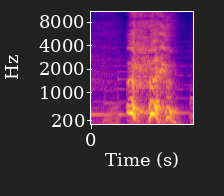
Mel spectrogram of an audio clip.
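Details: Man eating very spicy ramen with chili oil and hot peppers gives a burst of harsh, voiced throat clearing into a short cough over background music; irritant cough from spice.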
